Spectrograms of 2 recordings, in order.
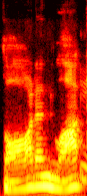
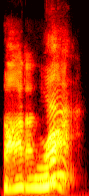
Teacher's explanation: sometimes you pronounce them differently, like /thɔt/ and /lɑt/ and sometimes they're the same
